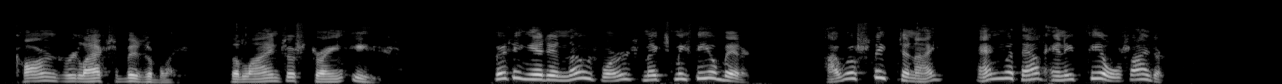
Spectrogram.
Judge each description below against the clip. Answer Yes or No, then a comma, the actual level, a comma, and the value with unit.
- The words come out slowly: Yes, slow, 125 wpm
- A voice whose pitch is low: No, high, 200 Hz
